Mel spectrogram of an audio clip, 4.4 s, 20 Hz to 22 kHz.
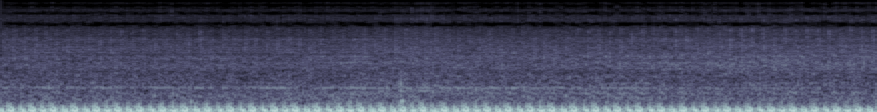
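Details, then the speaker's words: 1983 Honda V45 Sabre VF750S, 25,868 on the clock, new battery, fuel leak fixed, temperature gauge at one bar: a deep, even low thrum at a steady idle with soft regular pulses, no knocks or ticks, a healthy idle. "This bike's pretty solid now. Hear that soft purr?"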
